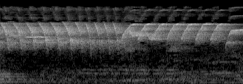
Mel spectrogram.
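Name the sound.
pet bird chirping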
